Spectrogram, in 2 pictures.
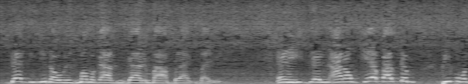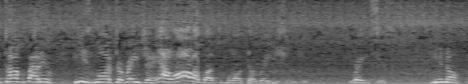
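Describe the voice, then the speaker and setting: Against noticeable background noise, a woman with an American accent speaks at a moderate pace in a high pitch, with lively intonation and an animated tone. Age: 80s+. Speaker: activist and reverend. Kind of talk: personal testimony to audience. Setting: birthday party with live audience. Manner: animated, emphatic.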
